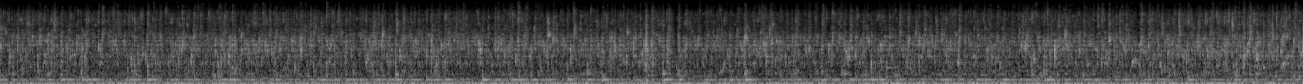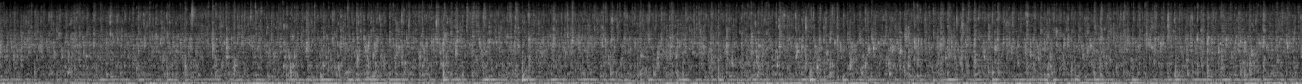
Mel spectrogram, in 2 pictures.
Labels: In what direction is the water moving?
down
